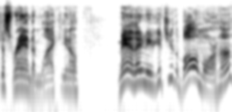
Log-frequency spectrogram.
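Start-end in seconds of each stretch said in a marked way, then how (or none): 1.8-3.5 offhand, tossed-off, casual delivery. Imagining a former player telling a receiver to demand the ball: Brandon Stokely impression. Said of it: "That's my Brandon Stokely impression".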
